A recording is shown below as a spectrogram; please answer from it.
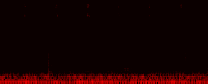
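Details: Old family pocket watch. Crisp, even ticks at about four a second over a faint hum. The watch is running normally.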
